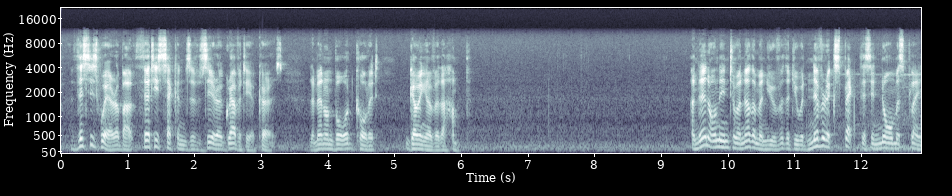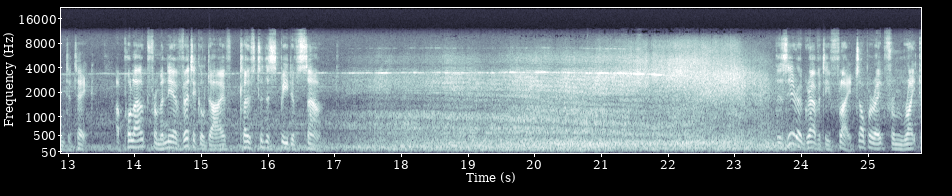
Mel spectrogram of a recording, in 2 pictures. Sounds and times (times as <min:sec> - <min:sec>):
Speech: 0:00.2 - 0:06.2, 0:09.5 - 0:16.9, 0:23.6 - 0:25.8
Aircraft: 0:11.2 - 0:25.8.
